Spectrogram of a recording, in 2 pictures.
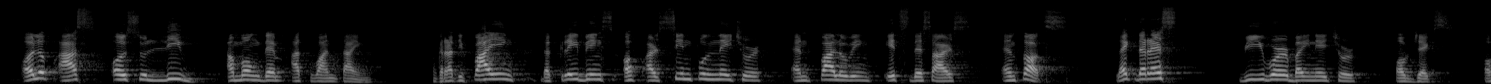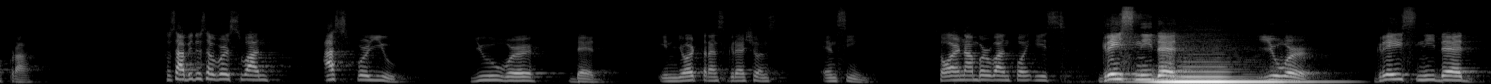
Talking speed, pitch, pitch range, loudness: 125 wpm, 180 Hz, 135-215 Hz, -15 LUFS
